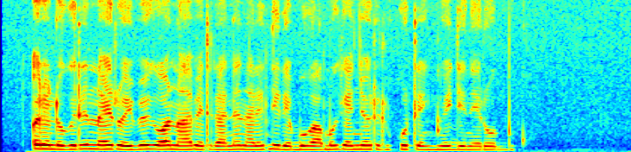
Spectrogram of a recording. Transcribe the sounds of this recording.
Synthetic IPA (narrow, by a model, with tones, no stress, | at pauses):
o˦ɾe˨ndo˨ki˨ɾi˦na˨i˦ɾo˨i˨be˦ki˦ɔ˦naː˨˦βe˨te˨ɾa˨ne˦na˨ɾe˦ni˦ɾe˨bu˦ka˨mo˦ki˦a˦ɲo˦ɾi˨ɾku˦te˨ɲmwe˦d͡ʒe˨ne˨ɾo˦bu˨k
